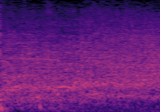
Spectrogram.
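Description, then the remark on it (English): A stadium crowd at Kyle Field in College Station roars in a dense, steady wash of noise that stays loud and unbroken throughout, with no single voice standing out, as Texas A&M beats Alabama and fans storm the field. “The crowd will tell you what happens.”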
